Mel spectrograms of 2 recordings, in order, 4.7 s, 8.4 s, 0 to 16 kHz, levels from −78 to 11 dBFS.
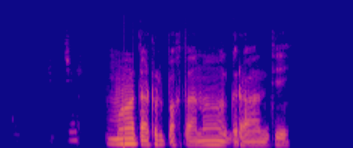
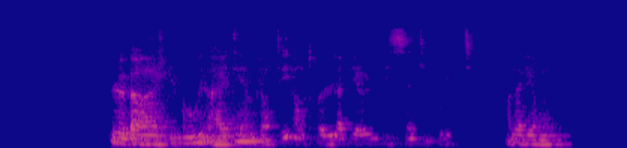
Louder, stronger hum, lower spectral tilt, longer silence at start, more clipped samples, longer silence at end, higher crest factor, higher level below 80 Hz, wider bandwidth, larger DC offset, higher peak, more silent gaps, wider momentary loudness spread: first, -27 LUFS vs -40 LUFS; neither; first, -8.5 dB/octave vs -6.5 dB/octave; second, 0.85 s vs 1.45 s; neither; about the same, 0.85 s vs 0.75 s; about the same, 20 dB vs 20 dB; first, -52 dBFS vs -68 dBFS; about the same, 7.8 kHz vs 8 kHz; neither; first, -8 dBFS vs -22 dBFS; second, 1.12-1.27 s, 1.33-1.40 s vs 6.11-6.19 s, 6.34-6.74 s; about the same, 20 LU vs 18 LU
